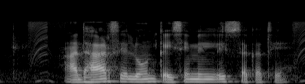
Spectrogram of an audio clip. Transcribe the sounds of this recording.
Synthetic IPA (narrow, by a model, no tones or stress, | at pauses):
aːd̪ʱaːɾseloːnkə̰ɪsemɪlsə̰kət̪ɦɛː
